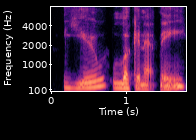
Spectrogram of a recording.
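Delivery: completely serious, no joking. Retelling what the child said back: imitating a dead serious tone. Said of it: "dead serious".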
